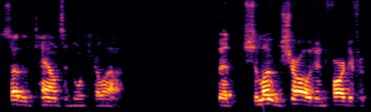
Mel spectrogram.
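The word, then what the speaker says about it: Shallotte: heard me say before shalot and charlotte are spelled similarly and pronounced similarly in both southern borders southern towns in north carolina shalott and charlotte in far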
